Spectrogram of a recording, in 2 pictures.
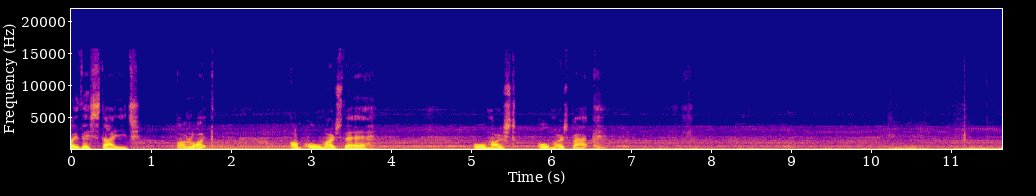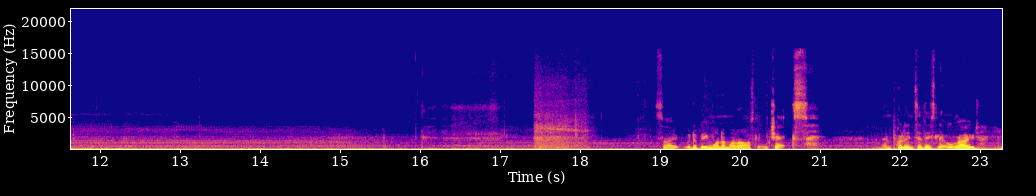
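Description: A motorcycle engine hums steadily at close range.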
